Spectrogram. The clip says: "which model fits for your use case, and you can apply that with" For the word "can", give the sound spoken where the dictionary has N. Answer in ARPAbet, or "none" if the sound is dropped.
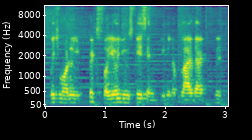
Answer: L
